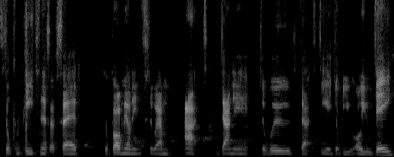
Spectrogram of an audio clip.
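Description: In a medium pitch, a man talks with a Lancashire accent. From northern England, Wigan. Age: 20s. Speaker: personal trainer and wheelchair rugby athlete. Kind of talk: casual interview chat.

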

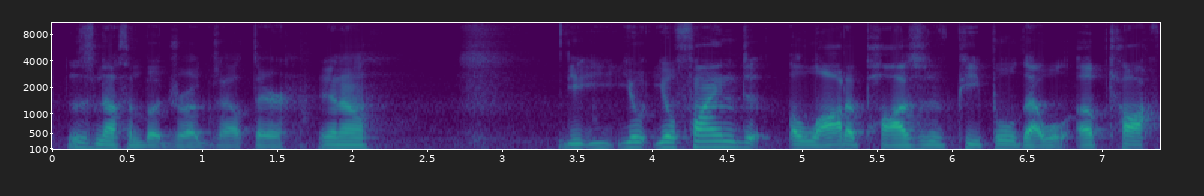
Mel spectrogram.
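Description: An unremarkable speaking voice, this man's is fairly low in pitch, with ordinary pitch variation and a moderate pace. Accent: American. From Las Vegas, Nevada. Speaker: podcaster. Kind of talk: casual monologue. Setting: alone in apartment room. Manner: rambling with frequent fillers and repetitions.

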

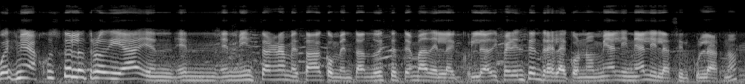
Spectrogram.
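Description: A woman with a Mexico City accent at a medium pitch and fairly quick pace, with lively intonation, hardly any pauses, audible room echo and noticeable background noise. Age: 20s. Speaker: zero waste content creator. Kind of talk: interview.

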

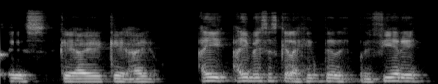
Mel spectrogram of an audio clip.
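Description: At a moderate pace, a man with a plain, everyday voice speaks fairly high in pitch with fairly even intonation. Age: 30s. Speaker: photographer. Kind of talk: interview. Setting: live stream.

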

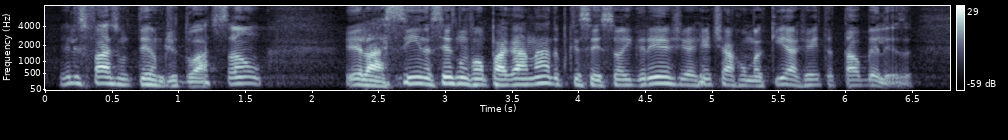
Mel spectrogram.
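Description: Talking at a very fast pace with lively intonation, a man with a high pitch comes through on a very clean recording with a silent background. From Brazil, Goiás. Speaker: pastor. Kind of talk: conference sermon. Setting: church conference with audience.

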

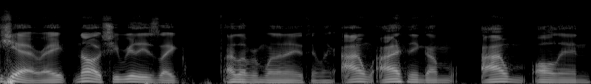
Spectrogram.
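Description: An ordinary speaking voice: a man with an American accent and a fairly low pitch talks at a moderate pace with fairly even intonation, in a very clean recording with a silent background. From New York, Colombian American family. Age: 20s. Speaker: comedian. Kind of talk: casual chat.

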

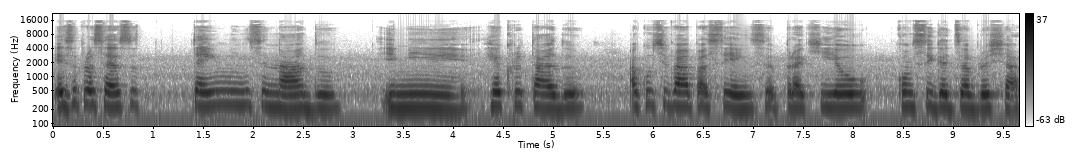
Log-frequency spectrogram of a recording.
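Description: Very slow and monotone with flat intonation, a woman speaks at a fairly high pitch in a dark, mellow tone. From Brazil, Rio de Janeiro. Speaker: podcaster. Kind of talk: personal reflective monologue. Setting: quiet room. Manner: slow, with pauses.

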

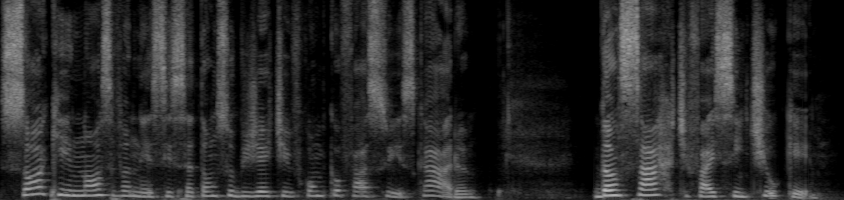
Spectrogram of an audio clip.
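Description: Over a quiet background, a woman with a high pitch talks at a moderate pace with ordinary pitch variation. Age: 40s. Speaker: therapist and entrepreneur. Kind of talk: casual interview.

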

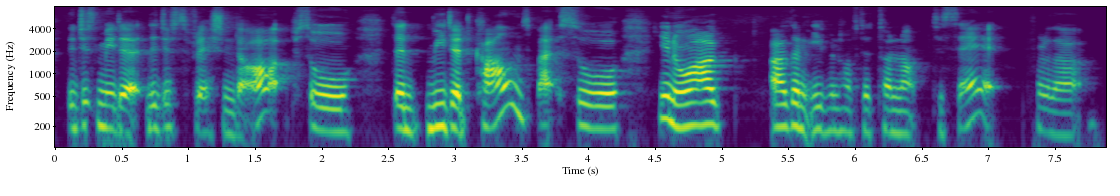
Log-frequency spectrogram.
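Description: This woman has a Scottish accent, a medium pitch and ordinary pitch variation, talking at a moderate pace. Her loudness swings widely against a quiet background. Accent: Scottish (Fife). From Scotland, Fife. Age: 20s. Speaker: actor and theatre maker. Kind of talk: casual chat.

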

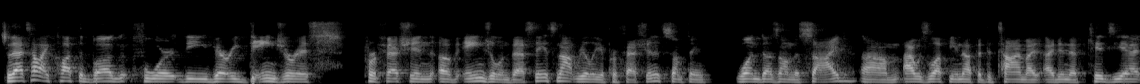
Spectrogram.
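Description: A man with an American accent talks at a fairly quick pace in an unremarkable speaking voice at a medium pitch. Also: fairly even intonation. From New York City. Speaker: venture capital investor. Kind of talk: interview.

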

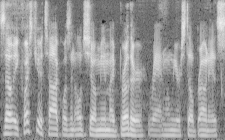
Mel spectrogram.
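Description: A plain, everyday voice speaks at a moderate pace, its pitch varying in an ordinary way. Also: man. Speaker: YouTube let's player. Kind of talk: casual chat.

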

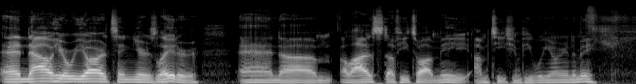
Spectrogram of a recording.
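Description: Recorded very cleanly with a silent background, a man with an unremarkable speaking voice and fairly low pitch speaks at a moderate pace with fairly even intonation. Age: 30s. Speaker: bartender and podcast co-host. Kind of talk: casual chat. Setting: studio.

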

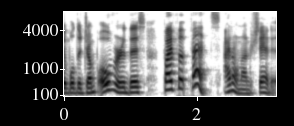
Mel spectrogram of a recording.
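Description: A woman talks at a fairly quick pace with lively intonation and an animated tone. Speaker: dog owner. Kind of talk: casual chat. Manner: fast talker.

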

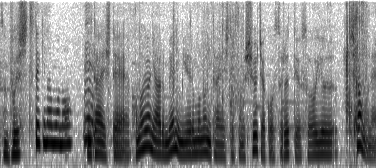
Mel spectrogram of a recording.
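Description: Moderate pace over noticeable background noise. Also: woman. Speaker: podcast host. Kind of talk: casual chat.

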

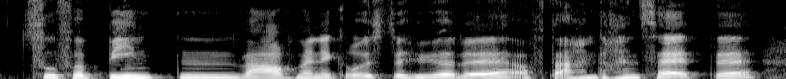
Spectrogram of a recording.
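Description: Music plays behind a woman who speaks at a moderate pace and medium pitch with monotone, flat intonation. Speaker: entrepreneur. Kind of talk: radio portrait interview.

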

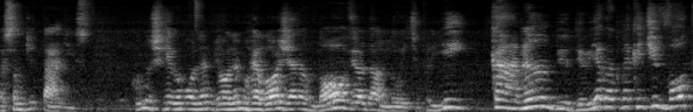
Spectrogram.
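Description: Audible room echo surrounds a man whose high voice makes very wide pitch swings and big swings in loudness. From Minas Gerais, Brazil. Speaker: friend of host's father. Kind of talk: voice message storytelling. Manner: animated.

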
